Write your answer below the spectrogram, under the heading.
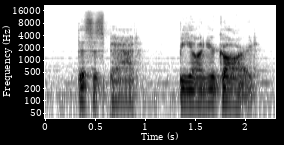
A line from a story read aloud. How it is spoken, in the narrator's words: she whispers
